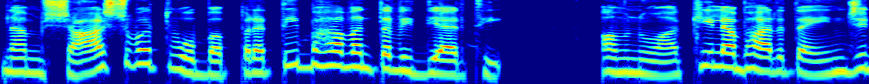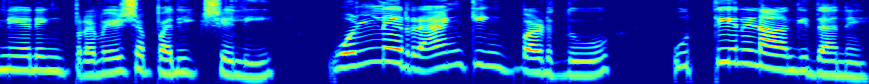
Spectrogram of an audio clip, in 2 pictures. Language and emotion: Kannada, happy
